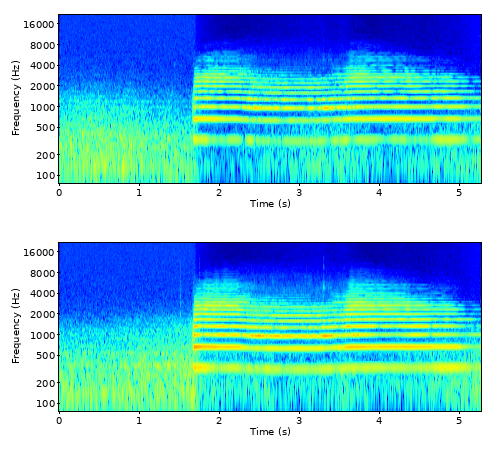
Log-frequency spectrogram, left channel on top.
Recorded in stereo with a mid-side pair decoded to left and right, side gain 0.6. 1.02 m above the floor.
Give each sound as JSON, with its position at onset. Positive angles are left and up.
{"t": 1.7, "sound": "a trumpet", "azimuth_deg": -40, "distance_m": 0.7}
